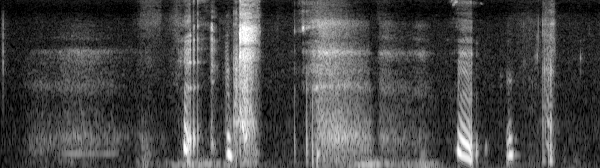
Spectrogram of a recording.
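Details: Breathy, catching in-breaths, then several short, muffled, held-back stifled sneezes from someone whose allergies are acting up with an incredibly tickly nose.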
